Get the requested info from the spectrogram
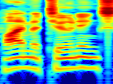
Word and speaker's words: Pymatuning: This is coming to, tell me if I'm pronouncing these right, Pymatuning State Park.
